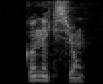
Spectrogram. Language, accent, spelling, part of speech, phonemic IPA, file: French, France, connexion, noun, /kɔ.nɛk.sjɔ̃/, LL-Q150 (fra)-connexion.wav
- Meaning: 1. connection 2. login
